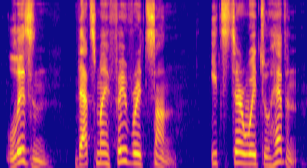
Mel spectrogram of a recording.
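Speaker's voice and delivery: 'Listen' as LIS-n, 'favorite' as FAV-rit, 'Heaven' as HEV-n; natural English reductions. Shown as a demonstration. Teacher demonstrating the phrase, 'Listen', 'favorite', 'Heaven' all reduced. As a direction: swallow weak vowels in 'favorite' and 'Heaven', no t in 'Listen'. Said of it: "Se pronuncia de esta forma".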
